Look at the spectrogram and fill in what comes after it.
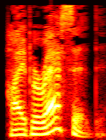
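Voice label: "hyperacid", British English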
